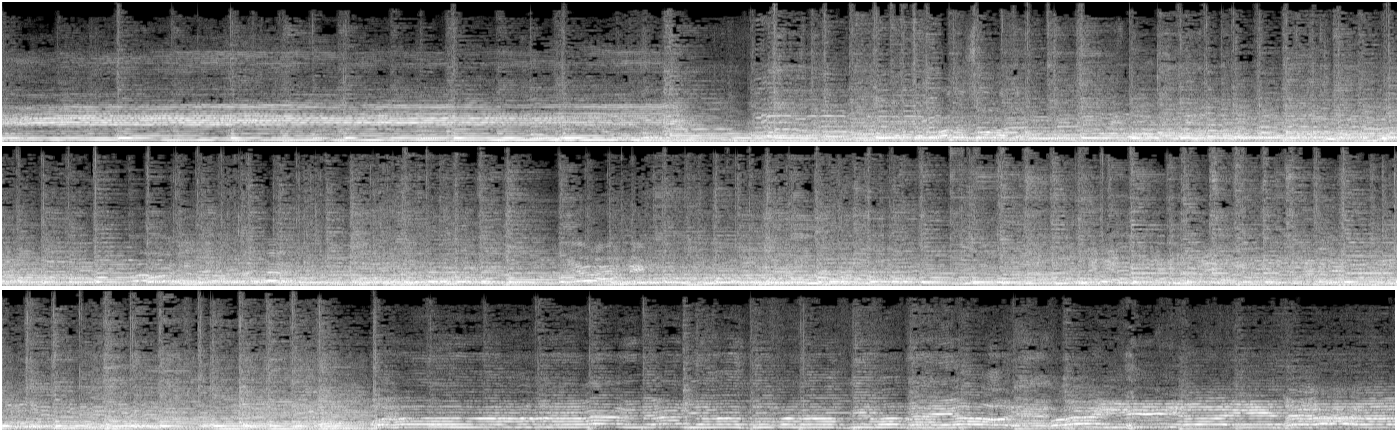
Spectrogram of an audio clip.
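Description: Live Albanian folk music: a çifteli and other long-necked plucked lutes strummed with a guitar and a violin, with a man singing in an ornamented style. Held steady notes for the first five seconds, then fuller playing.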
